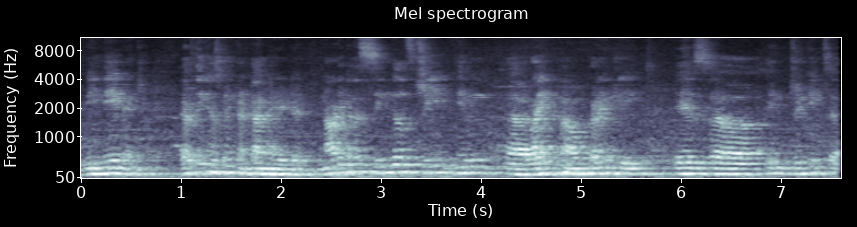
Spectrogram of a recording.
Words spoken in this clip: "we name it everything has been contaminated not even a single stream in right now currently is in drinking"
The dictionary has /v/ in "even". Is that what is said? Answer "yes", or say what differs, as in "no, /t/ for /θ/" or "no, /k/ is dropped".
no, /v/ is dropped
